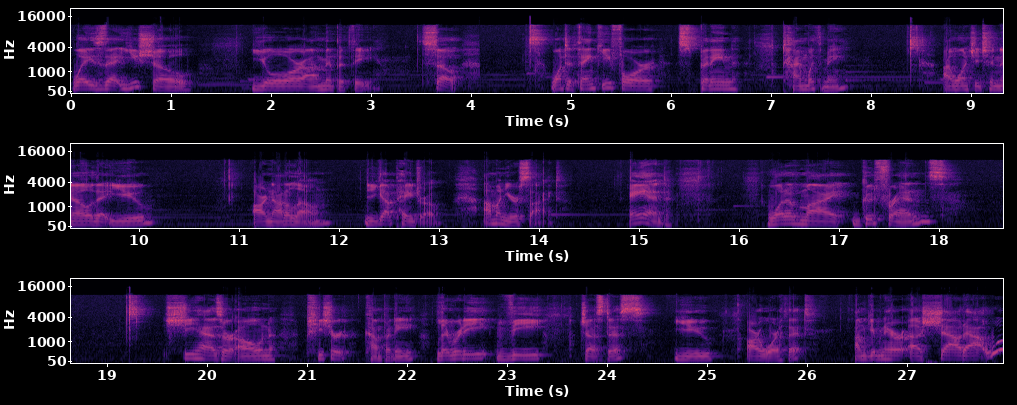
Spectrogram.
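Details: Adult man, real case, self-described person who stutters; stuttering.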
